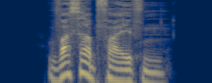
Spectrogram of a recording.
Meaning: plural of Wasserpfeife
- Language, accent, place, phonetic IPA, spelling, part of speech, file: German, Germany, Berlin, [ˈvasɐp͡faɪ̯fn̩], Wasserpfeifen, noun, De-Wasserpfeifen.ogg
